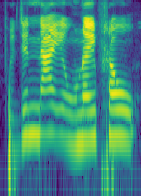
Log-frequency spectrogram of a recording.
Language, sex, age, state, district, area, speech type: Bodo, female, 60+, Assam, Chirang, rural, spontaneous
